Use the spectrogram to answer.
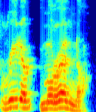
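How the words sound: The name is said with a Spanish pronunciation. The speaker calls it right. "That's how you say it in Spanish"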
